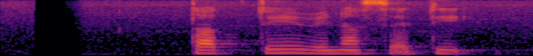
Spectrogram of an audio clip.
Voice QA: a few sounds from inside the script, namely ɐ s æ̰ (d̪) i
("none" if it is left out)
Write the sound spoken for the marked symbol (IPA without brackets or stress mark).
t̪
